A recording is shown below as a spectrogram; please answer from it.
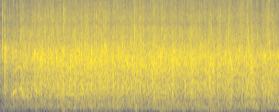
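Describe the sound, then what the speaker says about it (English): A large audience at a keynote presentation gives a sustained round of applause, an even, dense roar of clapping with no letup from start to finish. "Let's give him a round of applause"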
